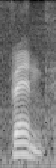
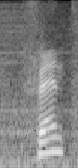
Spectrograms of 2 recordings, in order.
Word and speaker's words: Fendt: to say this but it say it's it's pronounced fent fent tractor I picked up a fent tractor a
